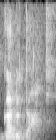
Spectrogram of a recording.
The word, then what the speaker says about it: Garuda: And then Garuda is Garuda. Yeah. And Kinnara, I think we pronounce as a Kinnara as well.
